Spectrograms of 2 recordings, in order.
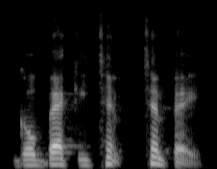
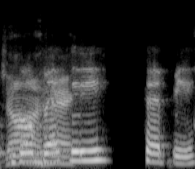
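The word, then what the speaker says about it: Göbekli Tepe: lot of pseudos go on that, like Graham Gobekli Tempe. Am I saying it right? Gobekli Tempe, right? People like John Gobekli Tepe.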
